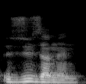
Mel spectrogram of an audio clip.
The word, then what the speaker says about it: zusammen: En fait, Z, ça veut dire zusammen. Zusammen, en tout cas, je le prononce en français, mais c'est de l'allemand, ça veut dire ensemble.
